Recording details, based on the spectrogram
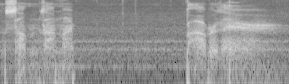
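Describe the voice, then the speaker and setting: A man whispering softly and casually as he gives rambling, unhurried commentary on a video game for ASMR. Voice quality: soft unvoiced whisper. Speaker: game streamer.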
